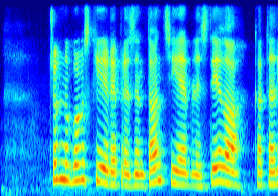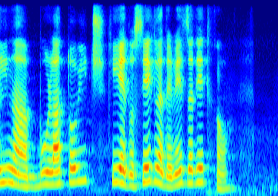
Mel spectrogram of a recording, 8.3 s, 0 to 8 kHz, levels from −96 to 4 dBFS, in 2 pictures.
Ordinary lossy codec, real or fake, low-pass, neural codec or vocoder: none; fake; 7.2 kHz; codec, 24 kHz, 1.2 kbps, DualCodec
